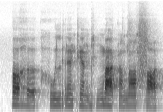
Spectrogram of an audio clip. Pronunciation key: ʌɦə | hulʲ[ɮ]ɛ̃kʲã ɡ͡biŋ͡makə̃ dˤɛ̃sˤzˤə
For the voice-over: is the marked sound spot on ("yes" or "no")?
no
